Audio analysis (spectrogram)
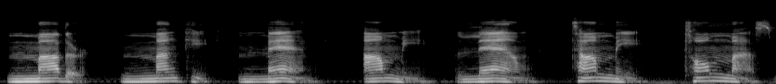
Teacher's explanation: A diferencia del español, donde yo no hago la vibración tan notoria, digo mamá, Mico, mono, Martínez. En inglés debo generar una vibración un poquito larguita antes de soltar la M. · La M es nasal bilabial, porque yo debo cerrar los labios para que el aire fluya a través de la nariz y de esta forma yo hago el sonido.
